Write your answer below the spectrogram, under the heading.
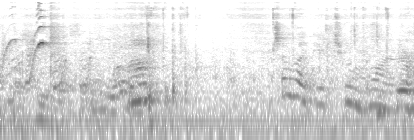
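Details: Pet guinea pigs indoors making squeaky calls: short harmonic chirps and whistles rising to high pitch, mixed with low chatter and background human voices.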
